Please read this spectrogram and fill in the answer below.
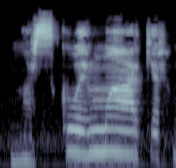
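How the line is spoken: Muffled, hollow. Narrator (Russian): глухо произнес Дженкинс

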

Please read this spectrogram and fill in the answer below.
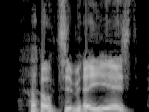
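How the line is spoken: Chuckled in reply. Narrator (Russian): хохотнул в ответ Ол-Рей

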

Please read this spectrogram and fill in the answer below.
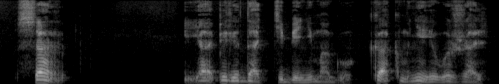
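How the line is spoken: Quiet after a pause. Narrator (Russian): После короткого молчания Чивер тихо проговорил

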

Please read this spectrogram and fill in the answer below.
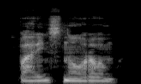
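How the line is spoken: Grumbled under breath, smirking. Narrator (Russian): буркнул про себя тот, многозначительно усмехнувшись

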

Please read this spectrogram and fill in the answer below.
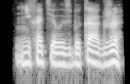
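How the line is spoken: Snort to oneself. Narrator (Russian): хмыкнул про себя Сергей

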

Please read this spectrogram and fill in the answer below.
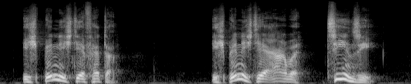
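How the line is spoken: Called out. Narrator (German): Trenk rief

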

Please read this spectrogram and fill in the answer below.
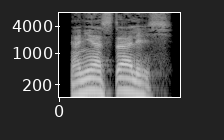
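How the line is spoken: Disgusted grumble. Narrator (Russian): проворчал Жемчуг с гримасой отвращения

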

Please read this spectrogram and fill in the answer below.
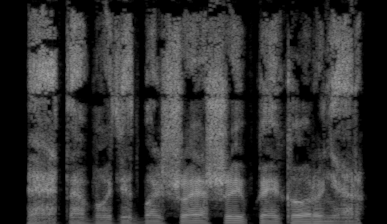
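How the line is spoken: Hiss. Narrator (Russian): прошипел

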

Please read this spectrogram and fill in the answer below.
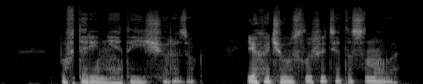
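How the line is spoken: Tender, affectionate. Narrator (Russian): ласково сказала

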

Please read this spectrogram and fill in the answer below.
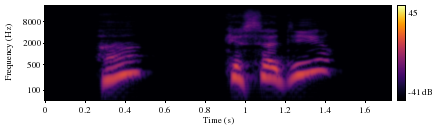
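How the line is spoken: Stammering, taken aback. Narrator (French): balbutia Claude, interloqué

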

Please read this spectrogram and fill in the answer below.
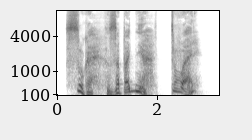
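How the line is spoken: Hoarse rasp. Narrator (Russian): прохрипел я

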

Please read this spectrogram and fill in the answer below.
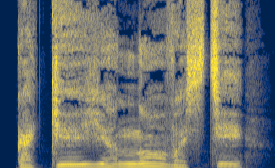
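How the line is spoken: Hoarse rasp. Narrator (Russian): прохрипела Тан

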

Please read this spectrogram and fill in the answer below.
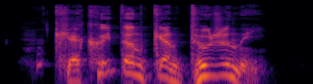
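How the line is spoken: Muttering. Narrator (Russian): пробормотал Никита

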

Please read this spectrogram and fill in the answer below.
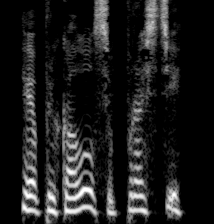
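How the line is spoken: Hoarse croak. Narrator (Russian): прохрипел пацан

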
